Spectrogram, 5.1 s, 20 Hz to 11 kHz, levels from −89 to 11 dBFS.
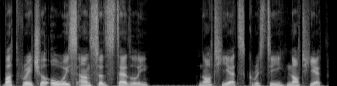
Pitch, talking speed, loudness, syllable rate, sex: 140 Hz, 120 wpm, -20 LUFS, 4.3 syllables/s, male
